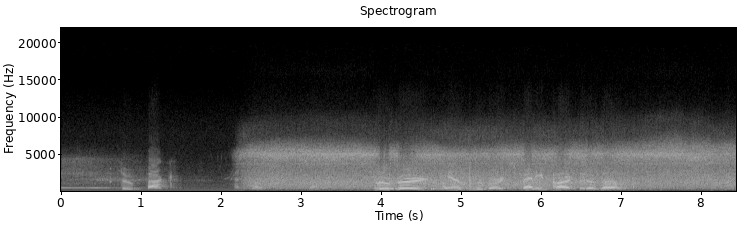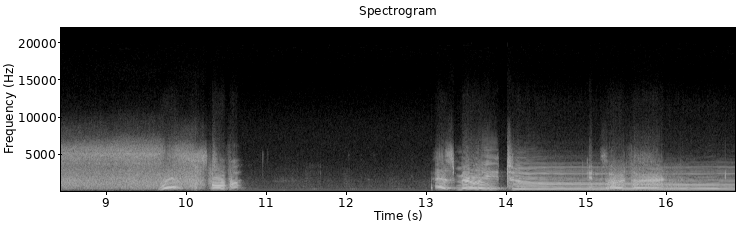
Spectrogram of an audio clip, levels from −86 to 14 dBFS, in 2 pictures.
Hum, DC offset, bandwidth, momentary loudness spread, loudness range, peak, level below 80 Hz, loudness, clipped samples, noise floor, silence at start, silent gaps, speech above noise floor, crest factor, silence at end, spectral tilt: 60 Hz at -75 dBFS; under 0.1%; 12 kHz; 8 LU; 6 LU; -2 dBFS; -60 dBFS; -17 LUFS; under 0.1%; -49 dBFS; 0 s; none; 32 dB; 16 dB; 0 s; -1 dB/octave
